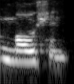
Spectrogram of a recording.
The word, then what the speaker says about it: Moschen: Tem o Mosquen lá na na Áustria, só que na Áustria eles pronunciam como motion. Ah, porque é mais, não sei se seria alemão, né, a língua que a Áustria fala, mas eles eh eles falam motion e aí na Itália traduzem como mosquem.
